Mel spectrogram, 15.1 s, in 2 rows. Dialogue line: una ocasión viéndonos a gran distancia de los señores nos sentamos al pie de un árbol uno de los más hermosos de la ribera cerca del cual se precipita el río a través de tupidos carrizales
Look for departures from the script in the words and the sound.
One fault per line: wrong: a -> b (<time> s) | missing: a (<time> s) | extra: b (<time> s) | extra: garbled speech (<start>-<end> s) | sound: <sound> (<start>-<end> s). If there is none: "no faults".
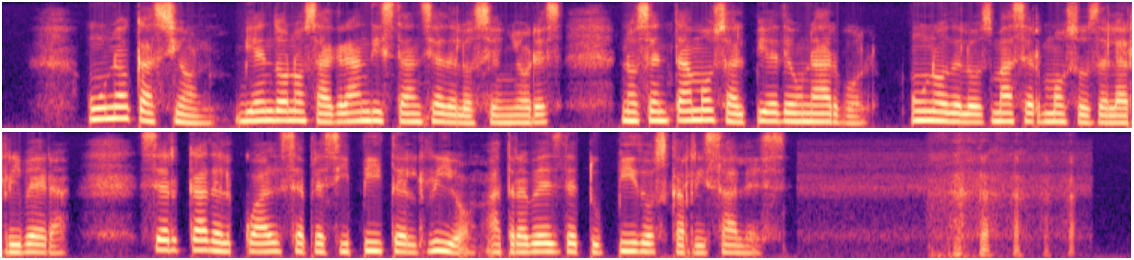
sound: laugh (13.7-14.7 s)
